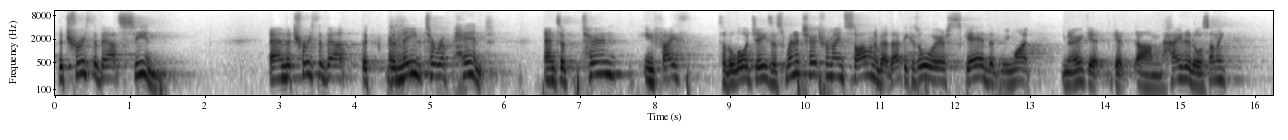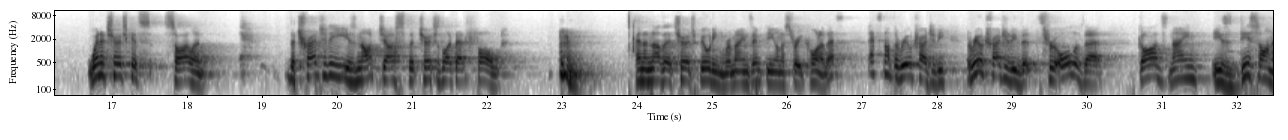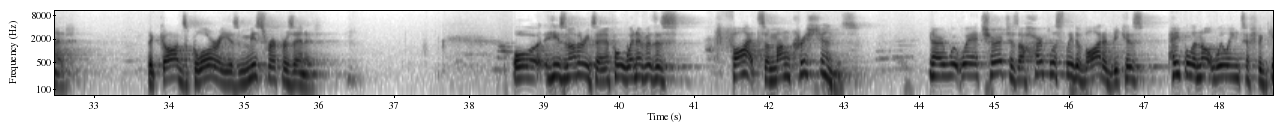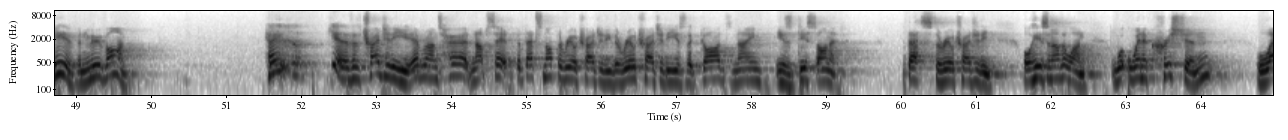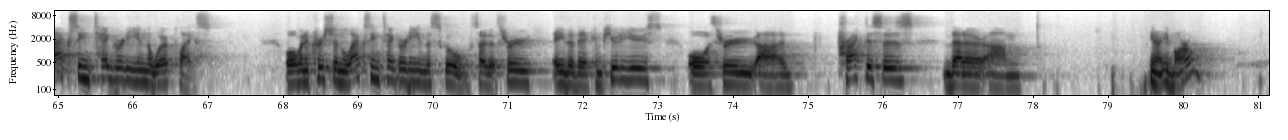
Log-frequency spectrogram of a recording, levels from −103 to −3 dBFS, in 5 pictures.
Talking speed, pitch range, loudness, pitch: 135 wpm, 165-225 Hz, -18 LUFS, 190 Hz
